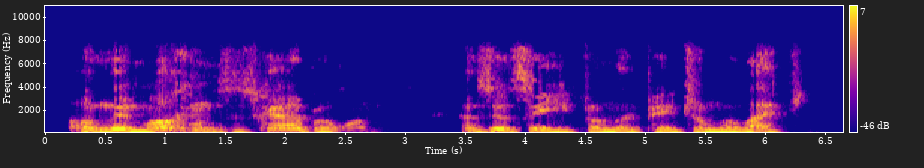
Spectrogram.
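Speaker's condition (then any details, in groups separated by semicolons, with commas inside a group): Traumatic brain injury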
